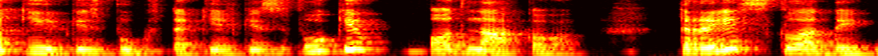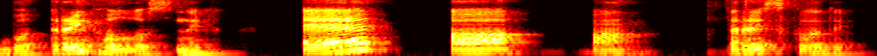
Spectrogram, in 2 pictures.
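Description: A woman teacher leads a school lesson at an unhurried pace. She speaks deliberately and stresses each word so children can write it down, in a voice of ordinary pitch. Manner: slow, deliberate, stresses words for dictation.

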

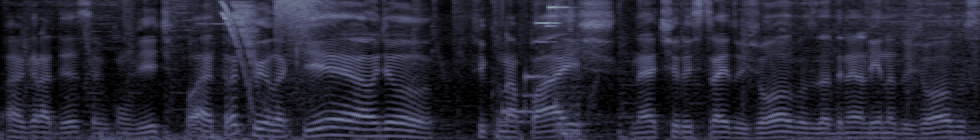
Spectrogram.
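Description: Relaxed joking young goalkeeper. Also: male voice, on the low side, normal speed, few pauses, music in the background. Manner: relaxed, joking, laughs often. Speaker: football goalkeeper being interviewed. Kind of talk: casual home-tour interview. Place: apartment indoors. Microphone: handheld reporter mic.

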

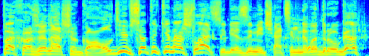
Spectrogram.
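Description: Animated, jovial Daddy Pig. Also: male voice, a little high, fairly quick, no room sound. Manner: expressive exclamations. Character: jovial, easygoing grown-up father pig. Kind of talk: dubbed preschool cartoon acting. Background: light music.

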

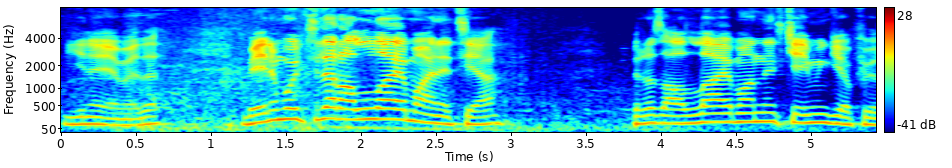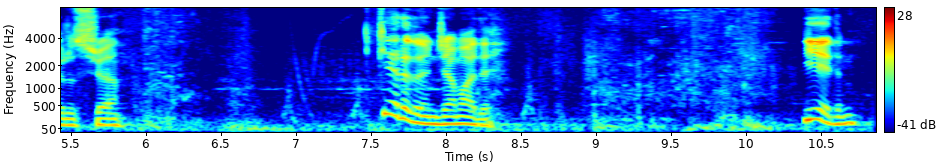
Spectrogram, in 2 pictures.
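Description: A man's voice: a little high, normal speed, pauses often, slight background noise. A young man giving casual live commentary over his own gameplay, muttering to himself one moment and yelping the next. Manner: excitable, swings between mutters and yelps. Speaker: gaming YouTuber.

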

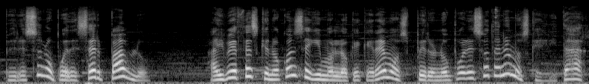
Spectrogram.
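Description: Lively woman reading a children's story. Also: fairly high pitch, fairly quick, gravelly, faint music behind. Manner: expressive, sing-song reading voice.

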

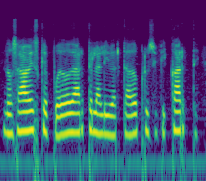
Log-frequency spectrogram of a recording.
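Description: Roman governor, read by a woman, low and flat. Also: normal speed, no echo, close to an everyday voice. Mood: questioning. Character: male Roman governor questioning a prisoner. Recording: dull lo-fi dry recording.

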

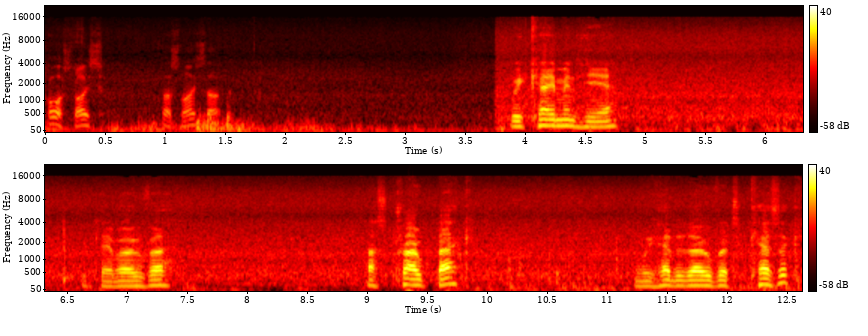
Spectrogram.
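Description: Slow-talking man outdoors, far from the mic. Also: mid-range voice, a bit bright, slight background noise. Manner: slow, easygoing, explaining a route. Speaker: walking companion. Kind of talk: casual chat. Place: outdoors in the hills by a road. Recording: distant outdoor camera audio.

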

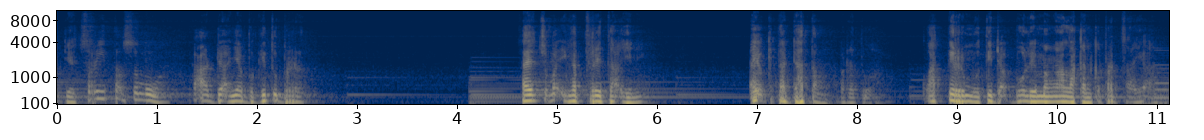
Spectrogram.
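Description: Male pastor preaching, mellow dark tone, gravelly, talks right at the congregation. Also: fairly high pitch, dull audio. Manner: storytelling, addresses the congregation directly. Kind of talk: sermon with retold stories. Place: church service before a congregation.

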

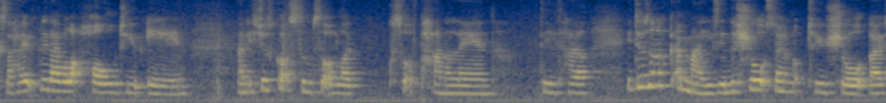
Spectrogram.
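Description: A woman's voice: medium pitch, far from the mic, a little hiss or hum. A young British woman in her twenties chatting through a clothing try-on, full of filler words, filmed in a plain room on the camera's mic. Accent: British English. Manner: chatty, filler-heavy with constant "like". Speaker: fashion vlogger. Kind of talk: casual try-on haul. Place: plain grey bedroom, indoors. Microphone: camera mic from across the room. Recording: roomy echo, voice a bit off-mic, faint ambience.

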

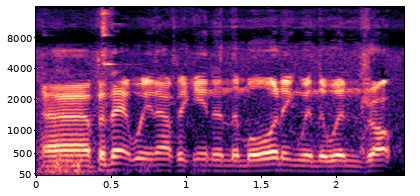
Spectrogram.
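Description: Filming in a boat's open cockpit at sea, a middle-aged man hosts a sailing vlog, narrating fast and casually in a medium-pitched voice. He's relaxed and matter-of-fact, using sailing terms. The handheld camera mic catches wind, along with wind and water noise.

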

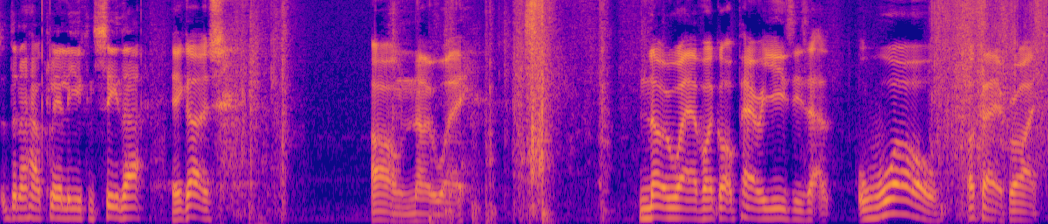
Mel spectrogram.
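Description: An excitable young man talks straight into a handheld camera, full of slang and exclamations. His voice sits at an ordinary male pitch. The camera audio carries a steady layer of noise behind him. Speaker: vlogger host. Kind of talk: casual vlog unboxing and exploring. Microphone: handheld camera mic.

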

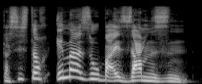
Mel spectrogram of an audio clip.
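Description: A woman voicing a cheeky, stubborn, childlike magical creature in an audiobook, with a high, bright voice and an insistent, excitable way of talking. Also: normal speed, no room sound, studio quality. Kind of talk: audiobook character reading.

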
